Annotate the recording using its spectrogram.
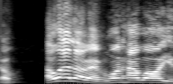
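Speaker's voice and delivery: talking while chewing. A quiz show host greets viewers while talking while munching pizza. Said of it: "I was munching my pizza".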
